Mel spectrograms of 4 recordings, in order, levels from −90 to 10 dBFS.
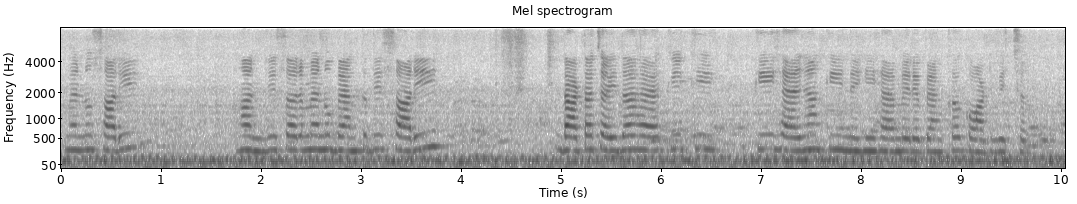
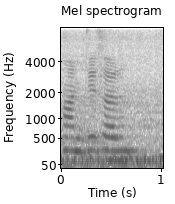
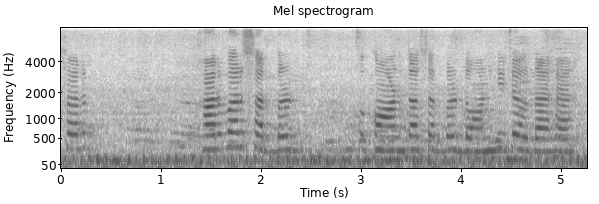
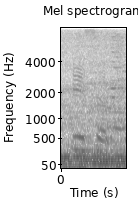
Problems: background sounds at intervals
